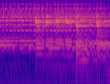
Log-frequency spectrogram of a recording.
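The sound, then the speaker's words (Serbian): A telephone ringing: a bright electronic ringtone of harmonic tones, repeating in a quick, steady pattern at an even, moderate volume. “Našega starog doktora Jana telefon zove s Kalemegdana.”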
